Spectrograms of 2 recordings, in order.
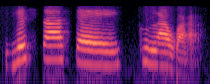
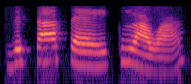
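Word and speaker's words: vistara se khula hua: And that in Hindi is Vista Se Kulawa. And I'll say it again, and I'm going to spell it. It's Vista Se Kulawa.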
